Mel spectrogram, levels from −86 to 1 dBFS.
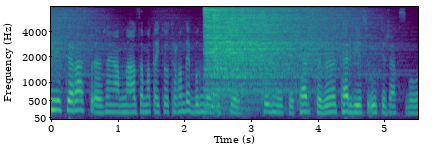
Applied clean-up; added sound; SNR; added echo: none; Hi-hat; -2 dB; none.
